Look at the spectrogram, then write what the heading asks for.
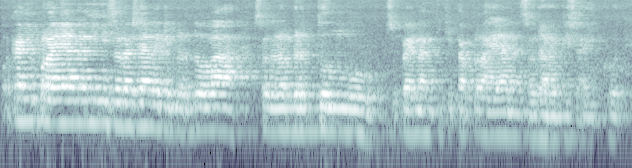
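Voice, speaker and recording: A man preaching a sermon as pastor, animated and joking, calling for responses from the congregation. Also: fairly high pitch, fairly quick, slight background noise. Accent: Indonesian. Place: large church hall. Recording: echoey church hall, distant mic.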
